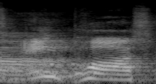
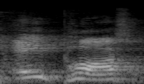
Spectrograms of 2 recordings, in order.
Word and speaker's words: Apos: like Johnny Cage but it's apos the mighty apos two syllables old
